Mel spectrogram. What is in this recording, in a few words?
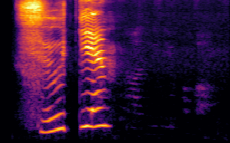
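"time", female; shi2jian1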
